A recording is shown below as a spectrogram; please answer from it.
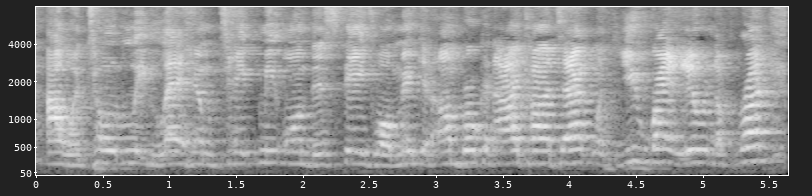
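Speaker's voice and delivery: ordinary talk, nothing marked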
